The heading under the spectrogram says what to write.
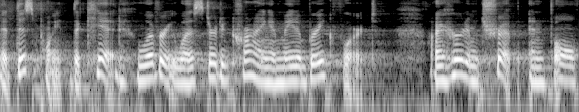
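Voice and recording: With ordinary pitch variation, a natural voice reads the text aloud.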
